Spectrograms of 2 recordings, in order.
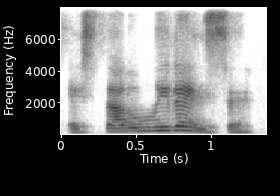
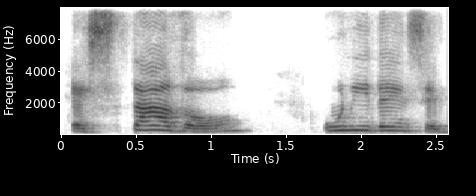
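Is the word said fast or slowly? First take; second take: fast; slowly. First: It is said very fast as one word. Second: It is said slowly, split in two parts.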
